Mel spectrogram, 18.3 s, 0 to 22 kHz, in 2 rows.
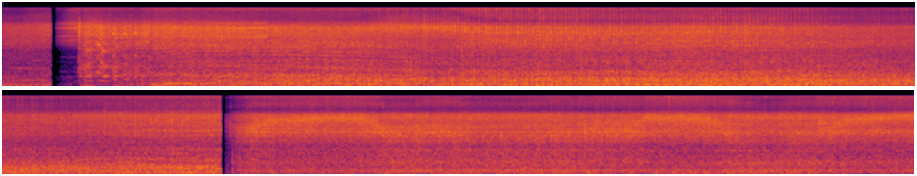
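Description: Toyota 1GR-FE 4.0 L V6 engine running steadily at idle, turning a newly fitted serpentine drive belt over new idler pulleys. The sound cuts out for an instant twice, about half a second in and about eleven seconds in.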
